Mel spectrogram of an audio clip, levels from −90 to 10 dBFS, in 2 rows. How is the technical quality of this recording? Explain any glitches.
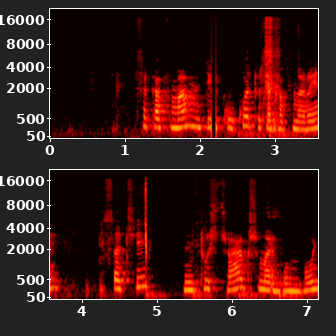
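The speech is interrupted twice by brief dropouts, at 2.14 to 2.22 s (about 62 ms of silence) and 6.50 to 6.54 s (26 ms), each cutting out and resuming. These are likely Bluetooth stalls: delayed packets emptied the playback buffer until resent data arrived.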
